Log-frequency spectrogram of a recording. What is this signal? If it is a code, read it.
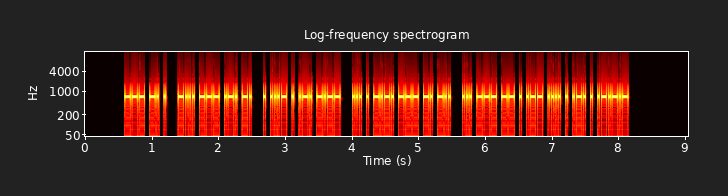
Morse code, heard as a keyed tone, about 44 wpm, 700 Hz. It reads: ONE BORN EVERY SECOND SOMEWHERE.
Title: Sentences from Top 1400 Words 45wpm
